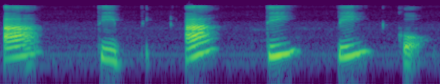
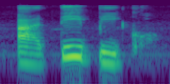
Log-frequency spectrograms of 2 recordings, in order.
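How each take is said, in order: First: "atip-, atípico" slowly broken into separate, higher syllables. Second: Said in the usual way. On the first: Shown as a demonstration. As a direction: sound out "atípico" slowly, piece by piece. ("atípico" lento, separado en sílabas) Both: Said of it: "Llevan el acento en la antepenúltima sílaba".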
